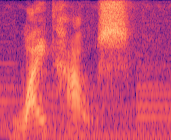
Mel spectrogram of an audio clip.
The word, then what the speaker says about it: White House: If we're going to put the primary stress on the first syllable, we'll have White House, meaning the president's house.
